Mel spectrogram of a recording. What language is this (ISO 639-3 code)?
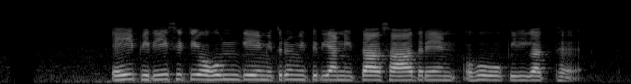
sin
